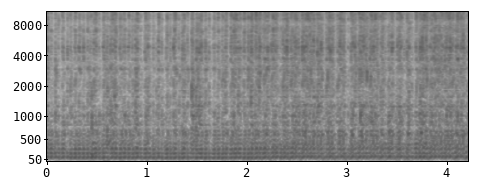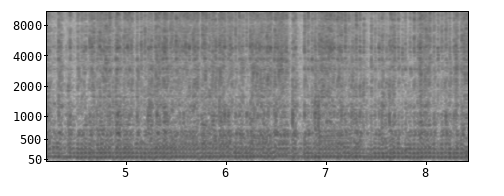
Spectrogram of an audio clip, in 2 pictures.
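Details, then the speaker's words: Lotus Europa Twin Cam with Stromberg carbs, after rotating the 123 Ignition distributor: engine runs unevenly with a wavering, chuffing beat and irregular stumbles. Rough running but better than the last attempt, with less carb spitback. "It sounded better than last time."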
